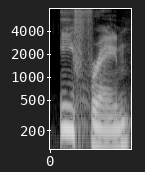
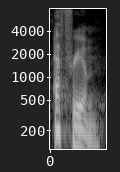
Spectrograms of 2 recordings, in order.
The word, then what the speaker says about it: Ephraim: two sons Manasseh and ephra which I think may actually be pronounced Ephraim um I've heard other people pronounce it Ephraim and I'm like why was I saying ephra this whole time but as you know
